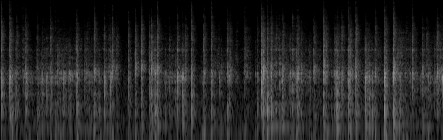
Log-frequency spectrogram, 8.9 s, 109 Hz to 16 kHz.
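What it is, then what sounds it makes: Plastic watercolour paint box. Fingertips and nails tap rapidly across the lid of a small, black, glossy plastic watercolour paint box, which is hollow and closed. The taps are quick, dry, and clicky, with a hollow ring around 1.2 kHz that dies away almost at once. The rhythm is brisk and uneven, with a short softer stretch in the middle.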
